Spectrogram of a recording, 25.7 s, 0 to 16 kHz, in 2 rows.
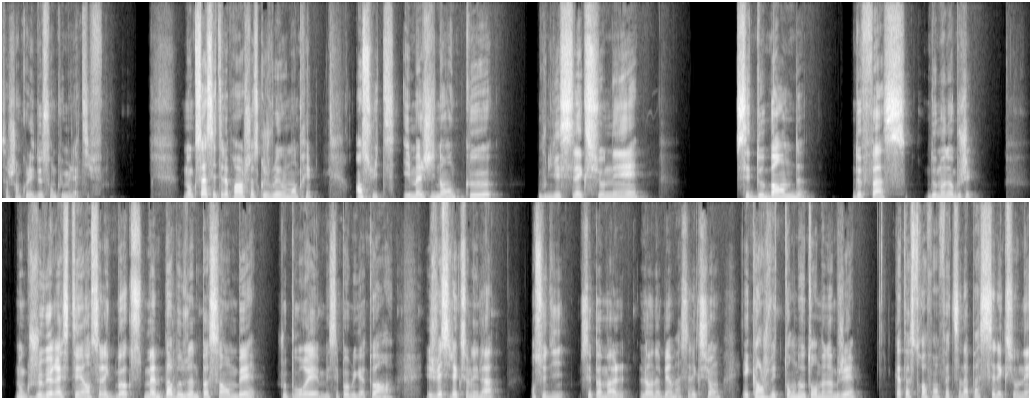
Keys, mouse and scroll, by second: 1.0-1.4 scroll down 2, 1.4 click, 4.1-4.6 scroll up 2, 8.8-11.4 drag, 12.6 click, 14.8 b, 17.7 click, 18.0 click, 20.3-20.7 scroll down 3, 20.7 middle click, 21.5-21.9 scroll down 1, 22.5-25.6 middle drag.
